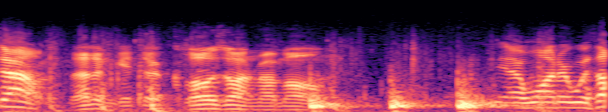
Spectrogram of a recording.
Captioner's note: banging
